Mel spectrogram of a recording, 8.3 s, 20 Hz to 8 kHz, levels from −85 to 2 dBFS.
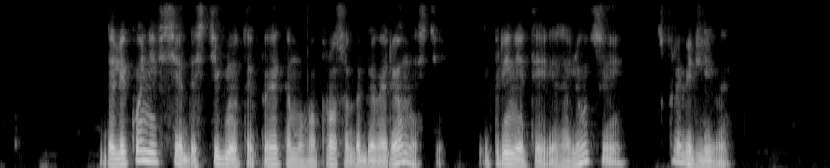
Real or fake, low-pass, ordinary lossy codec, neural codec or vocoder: real; 7.2 kHz; Opus, 32 kbps; none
